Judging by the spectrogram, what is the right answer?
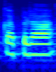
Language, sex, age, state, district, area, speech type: Maithili, female, 18-30, Bihar, Purnia, rural, spontaneous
